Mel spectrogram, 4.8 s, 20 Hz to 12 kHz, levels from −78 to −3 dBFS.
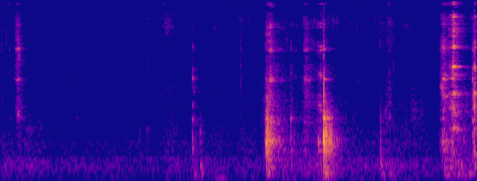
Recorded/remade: recorded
